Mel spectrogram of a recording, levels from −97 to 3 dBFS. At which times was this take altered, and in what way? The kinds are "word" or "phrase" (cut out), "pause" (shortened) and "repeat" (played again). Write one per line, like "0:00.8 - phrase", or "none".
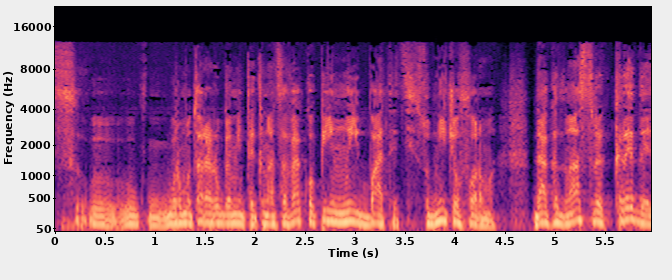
none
